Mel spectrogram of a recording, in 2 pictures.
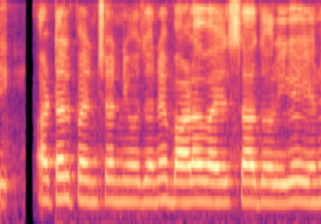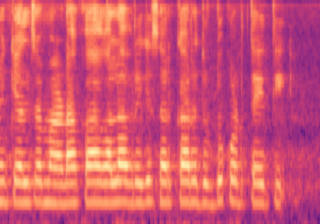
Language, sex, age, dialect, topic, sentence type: Kannada, female, 18-24, Central, banking, statement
